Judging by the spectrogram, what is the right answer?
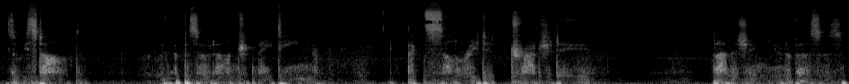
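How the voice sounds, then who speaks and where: A man whispering an ASMR review at home, gentle and relaxed, with a soft unvoiced whisper. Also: unhurried, rough recording. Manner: gentle, relaxed, with occasional fillers. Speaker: ASMR channel host. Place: indoors at home.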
